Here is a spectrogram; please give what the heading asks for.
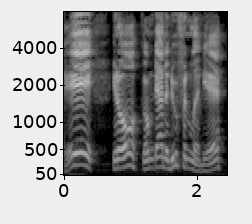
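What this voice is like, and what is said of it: Put-on Canadian accent. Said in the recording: “I want to start this review doing a Canadian accent ... Well, that's more Dakota, I think.”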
